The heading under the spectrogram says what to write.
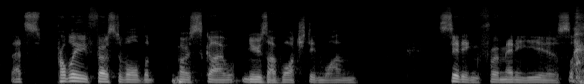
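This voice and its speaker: A man speaks with an Australian accent at a moderate pace. His pitch is fairly low with ordinary variation, and the sound is dry and close with no echo. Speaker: political commentator. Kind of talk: casual chat. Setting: live stream.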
